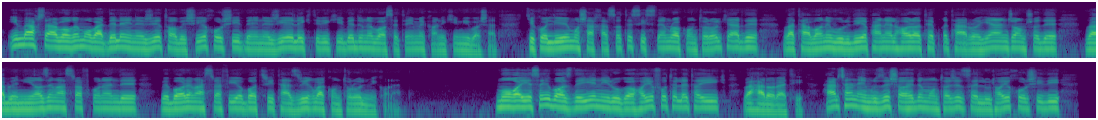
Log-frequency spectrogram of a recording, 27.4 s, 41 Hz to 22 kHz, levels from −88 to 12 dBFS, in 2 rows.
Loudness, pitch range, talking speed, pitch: -23 LUFS, 120-140 Hz, 135 wpm, 130 Hz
